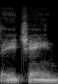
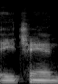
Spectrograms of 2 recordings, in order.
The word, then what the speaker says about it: Achane: I'll tell you what, it sounded a lot better when it was Achane train before he corrected everyone and made it Achane train. Yeah, now we got to rhyme with like what 4chan.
